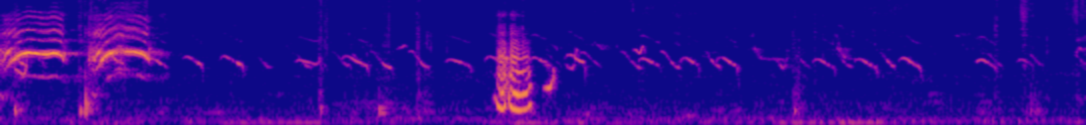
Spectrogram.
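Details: Chicks of grey francolin peeping steadily: a long series of brief, high, curled notes about two or three per second, opened by louder wavering cries and broken by one harsh burst midway.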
